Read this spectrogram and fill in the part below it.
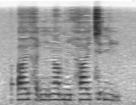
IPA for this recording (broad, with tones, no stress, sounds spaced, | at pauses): ʔ a˦ ɪ̯ h ä̰˦˨ ɲ ĩ˦˨ ŋ ã˦ b ĩ˨ h a˦ ɪ̯ t͡ɕ ɛ˦ ʔ j ḭ˦˨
